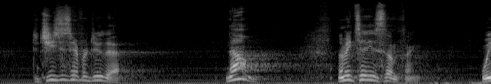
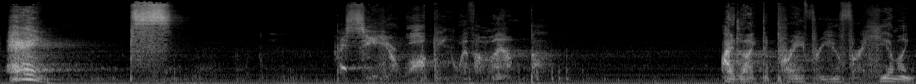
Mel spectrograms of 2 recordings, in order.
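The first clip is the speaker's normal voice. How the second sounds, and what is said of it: Whispering. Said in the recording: “I'm whispering.”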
